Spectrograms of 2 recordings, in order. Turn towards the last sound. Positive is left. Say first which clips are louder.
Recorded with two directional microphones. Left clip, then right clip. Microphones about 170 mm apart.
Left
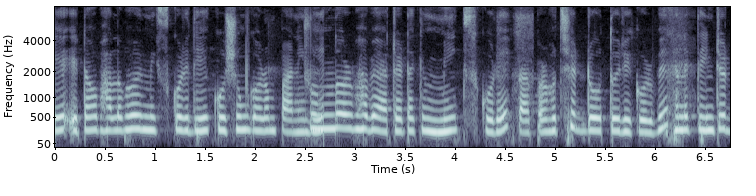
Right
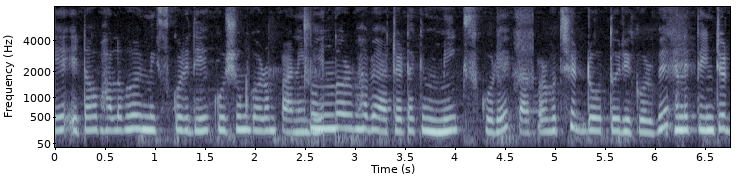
# left 9 dB
turn(degrees=30)  # may be behind; listen again after turning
